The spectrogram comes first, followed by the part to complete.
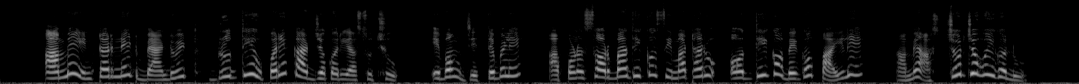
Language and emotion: Odia, surprised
